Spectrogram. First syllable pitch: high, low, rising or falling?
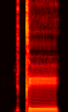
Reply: low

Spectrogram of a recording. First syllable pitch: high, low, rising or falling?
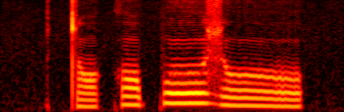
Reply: low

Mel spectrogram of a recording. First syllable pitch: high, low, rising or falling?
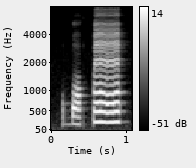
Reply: high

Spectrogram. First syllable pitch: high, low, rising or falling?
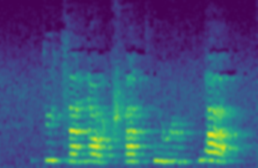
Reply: falling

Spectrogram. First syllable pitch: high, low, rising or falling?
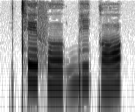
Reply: high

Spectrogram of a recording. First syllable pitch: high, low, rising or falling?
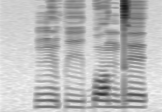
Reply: low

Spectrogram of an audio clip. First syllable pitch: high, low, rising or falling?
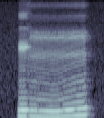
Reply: rising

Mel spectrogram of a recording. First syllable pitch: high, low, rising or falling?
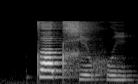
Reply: high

